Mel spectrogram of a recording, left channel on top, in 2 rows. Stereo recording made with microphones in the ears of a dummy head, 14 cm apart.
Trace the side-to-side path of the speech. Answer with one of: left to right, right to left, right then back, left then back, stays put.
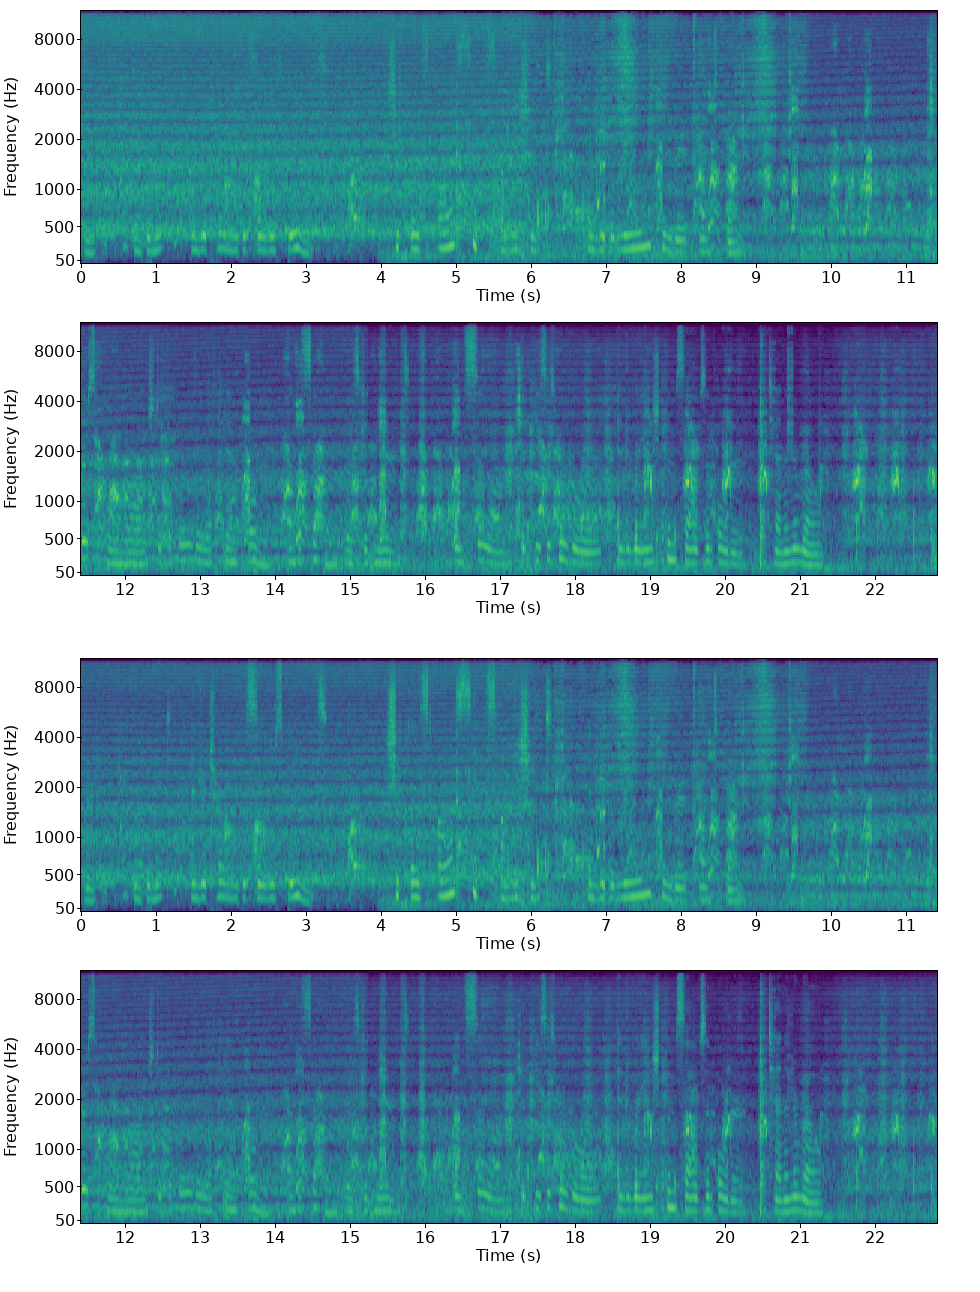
left then back.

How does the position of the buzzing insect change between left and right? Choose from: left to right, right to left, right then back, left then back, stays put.
left to right.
